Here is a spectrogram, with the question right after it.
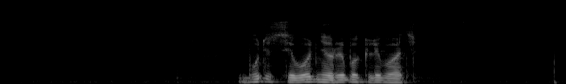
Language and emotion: Russian, neutral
